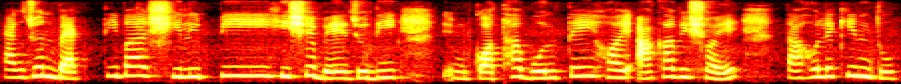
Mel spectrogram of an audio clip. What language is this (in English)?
Bangla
